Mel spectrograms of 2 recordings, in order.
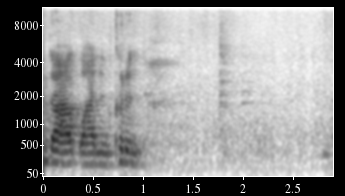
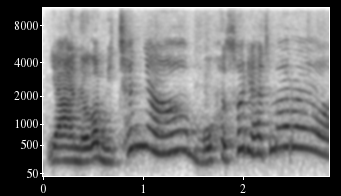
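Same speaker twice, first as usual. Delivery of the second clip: scornful; 8 semitones higher, slower than usual. Acted. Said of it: "로데가 그러니까".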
